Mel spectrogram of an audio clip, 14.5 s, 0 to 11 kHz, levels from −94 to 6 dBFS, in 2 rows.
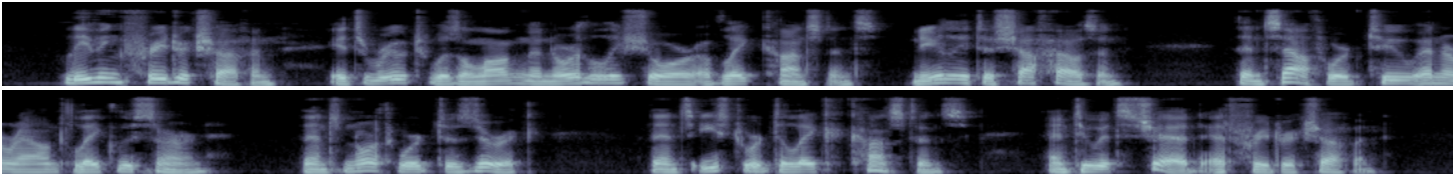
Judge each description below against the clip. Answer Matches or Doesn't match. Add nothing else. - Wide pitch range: Doesn't match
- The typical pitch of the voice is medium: Doesn't match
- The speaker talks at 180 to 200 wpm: Doesn't match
